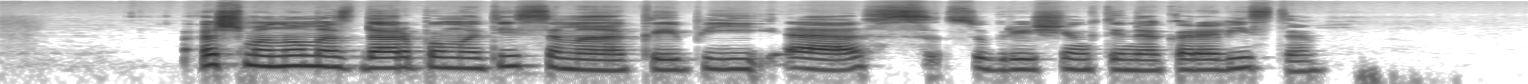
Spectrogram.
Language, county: Lithuanian, Klaipėda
